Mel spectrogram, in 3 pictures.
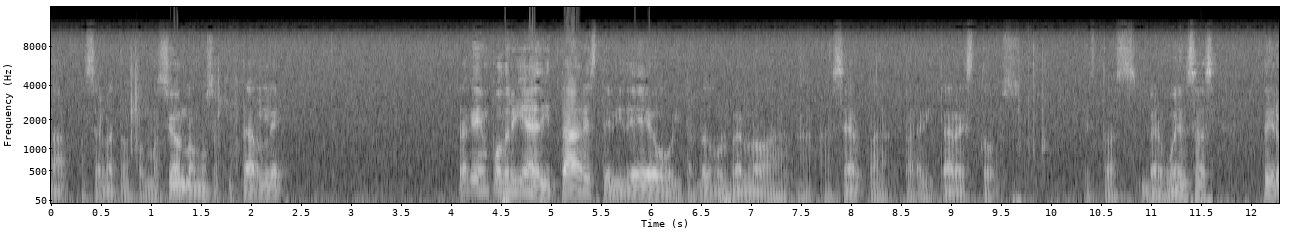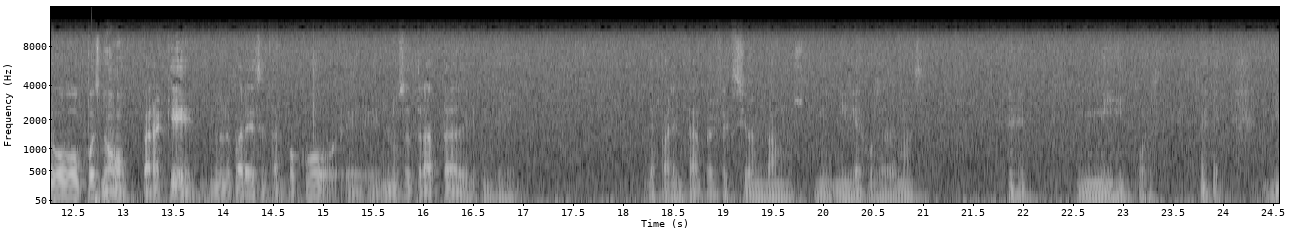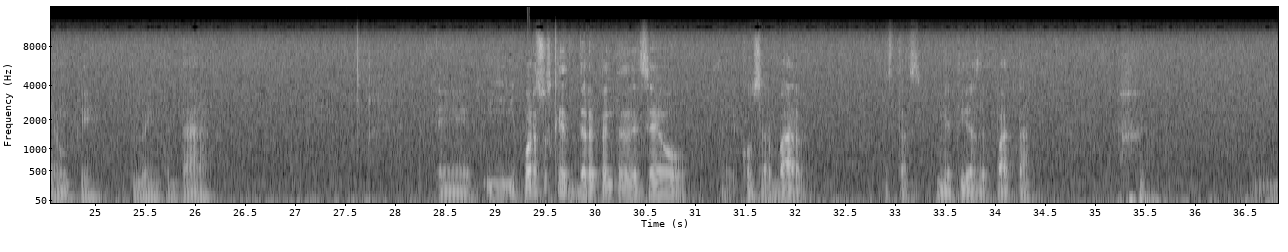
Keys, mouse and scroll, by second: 1.7 ctrl+shift+f, 2.7 click, 4.1 click, 5.1 click, 5.9 click, 7.7 click, 9.7 KP_5, 9.9 KP_Enter, 12.1 click, 14.5 click, 15.2-15.6 ctrl+scroll up 2, 17.6 click, 19.5 middle click, 21.4-23.3 drag, 24.1-26.2 drag, 28.1-30.0 drag, 30.5-31.5 middle drag, 33.1-34.9 drag, 35.1 middle click, 35.8 scroll up 1.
